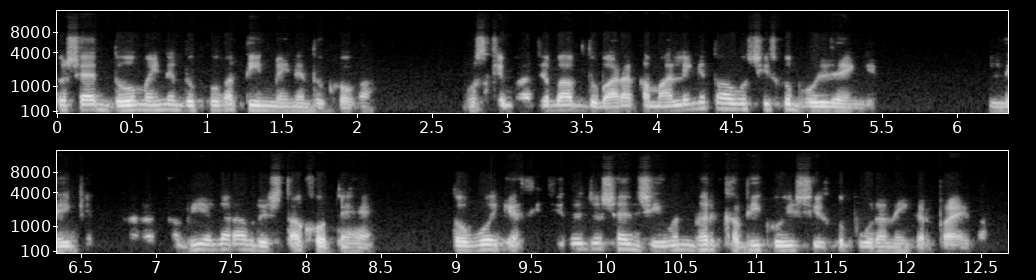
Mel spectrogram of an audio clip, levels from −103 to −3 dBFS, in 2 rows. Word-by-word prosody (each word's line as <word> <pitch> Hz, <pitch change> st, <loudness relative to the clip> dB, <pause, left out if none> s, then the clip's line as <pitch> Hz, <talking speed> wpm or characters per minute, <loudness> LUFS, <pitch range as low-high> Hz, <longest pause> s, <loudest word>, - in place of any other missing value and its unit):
तो -, -, +2 dB
शायद 140 Hz, 0 st, +5 dB
2 130 Hz, +1 st, +8 dB
महीने 135 Hz, +2 st, 0 dB
दुख 125 Hz, -, -1 dB
होगा, 125 Hz, -, +2 dB
3 125 Hz, -1 st, +3 dB
महीने 110 Hz, -1 st, -2 dB
दुख -, -, -10 dB
होगा। -, -, -3 dB, 0.7 s
उसके -, -, -2 dB
बाद 125 Hz, -, -3 dB
जब -, -, +2 dB
आप 130 Hz, -, +3 dB
दोबारा 110 Hz, +2 st, +3 dB
कमा 115 Hz, 0 st, 0 dB
लेंगे, 140 Hz, +7 st, -1 dB
तो 165 Hz, -2 st, +1 dB
आप 150 Hz, -, +1 dB
उस 150 Hz, -, -1 dB
चीज़ 145 Hz, -, -4 dB
को 150 Hz, -, +4 dB
भूल 115 Hz, 0 st, +5 dB
जाएँगे। 100 Hz, -3 st, -1 dB, 0.9 s
लेकिन 115 Hz, -, -1 dB, 0.3 s
अगर -, -, -8 dB, 0.2 s
कभी 145 Hz, +3 st, -1 dB
अगर 150 Hz, +1 st, +1 dB
आप 140 Hz, -3 st, 0 dB
रिश्ता 115 Hz, -, +3 dB
खोते 105 Hz, -, +3 dB
हैं, 95 Hz, -, -1 dB, 0.6 s
तो 120 Hz, -, +5 dB
वो 140 Hz, +1 st, +5 dB
एक 135 Hz, -, -3 dB
ऐसी -, -, -5 dB
चीज़ -, -, -7 dB
है, 155 Hz, -, +1 dB
जो 160 Hz, +1 st, -2 dB
शायद 150 Hz, -1 st, +3 dB
जीवन 125 Hz, +3 st, -1 dB
भर 140 Hz, -, +2 dB
कभी 125 Hz, -, 0 dB
कोई 120 Hz, 0 st, +4 dB
चीज़ 115 Hz, -, -2 dB
को -, -, 0 dB
पूरा 110 Hz, -1 st, 0 dB
नहीं 100 Hz, -1 st, -5 dB
कर -, -, -4 dB
पाएगा। -, -, 0 dB
125 Hz, 235 wpm, -22 LUFS, 115-140 Hz, 0.9 s, 2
